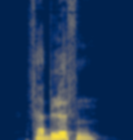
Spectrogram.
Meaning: to amaze, to dazzle
- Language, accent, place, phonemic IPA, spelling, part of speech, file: German, Germany, Berlin, /fɛɐ̯ˈblʏfn̩/, verblüffen, verb, De-verblüffen.ogg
